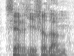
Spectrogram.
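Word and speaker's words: Sergej Chadan: Utan, ska vi se om jag klarar uttalet, Sergi Chadan. Nej. – Ja. Sergi Chadan. Tvärtom. – Okej, det är bra. Nu har vi fått ett korrekt uttal.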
